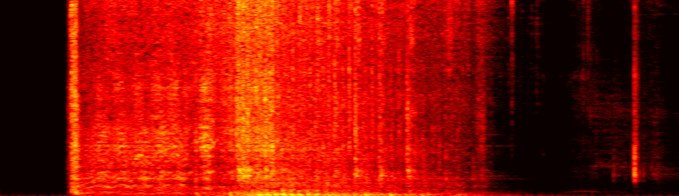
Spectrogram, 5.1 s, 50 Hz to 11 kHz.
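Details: 1962 International Harvester C-100 six-cylinder, no carburetor, run on starting fluid, with coil and starter solenoid hot-wired while sorting out the ignition: short crank, catches straight away, runs about three seconds before dying; engine starts and runs.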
